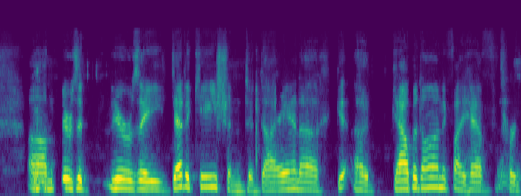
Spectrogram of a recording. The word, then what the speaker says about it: Gabaldon: It's Gabaldon is how you pronounce her name. She always tells people that you just remember it's like rhymes with bad to the bone is how she always tells people.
